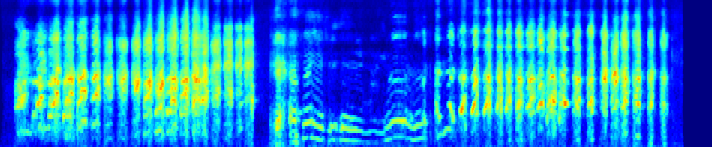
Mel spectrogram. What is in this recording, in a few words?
9 year old african, father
